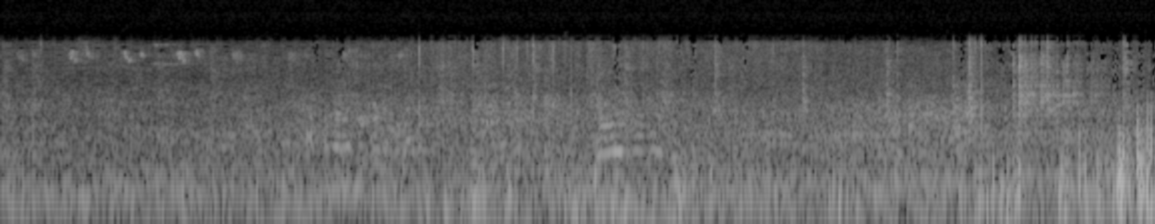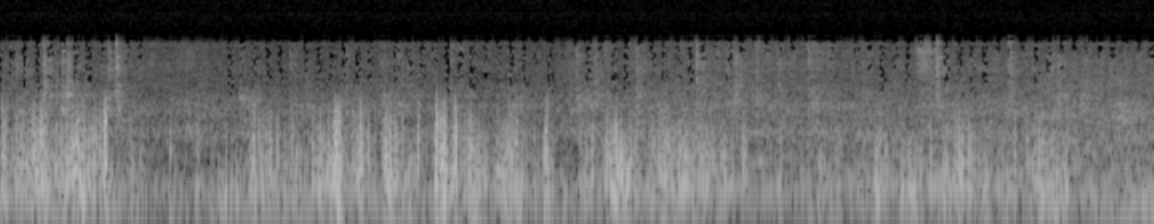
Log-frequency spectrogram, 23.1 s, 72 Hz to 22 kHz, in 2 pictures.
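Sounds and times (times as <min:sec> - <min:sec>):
wind buffeting microphone: 0:03.6 - 0:23.0.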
